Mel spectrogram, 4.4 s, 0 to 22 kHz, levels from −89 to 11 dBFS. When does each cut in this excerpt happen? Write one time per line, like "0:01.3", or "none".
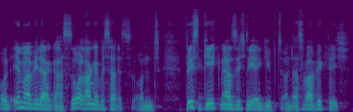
0:01.5
0:02.5
0:03.1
